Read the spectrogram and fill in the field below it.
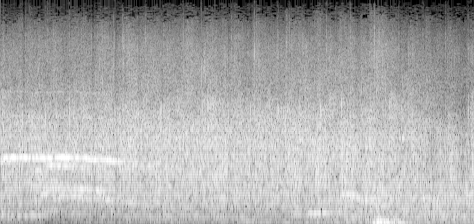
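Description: A crowd applauding after a Ganapati festival folk program, loud continuous clapping that fills the hall throughout, with a faint tone and a low thump partway through.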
